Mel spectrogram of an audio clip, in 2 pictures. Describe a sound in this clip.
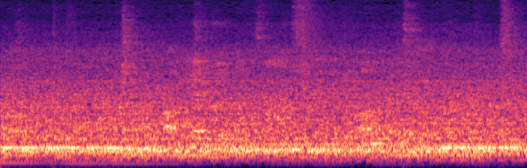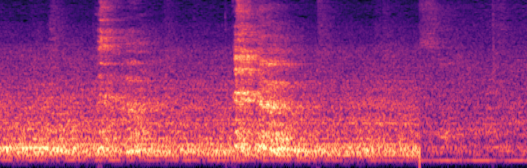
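An older man talks quietly nearby.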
